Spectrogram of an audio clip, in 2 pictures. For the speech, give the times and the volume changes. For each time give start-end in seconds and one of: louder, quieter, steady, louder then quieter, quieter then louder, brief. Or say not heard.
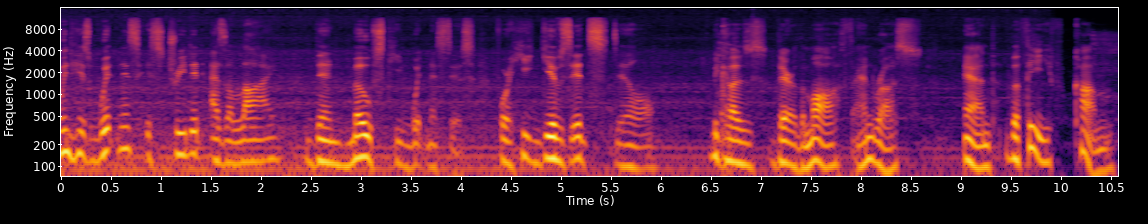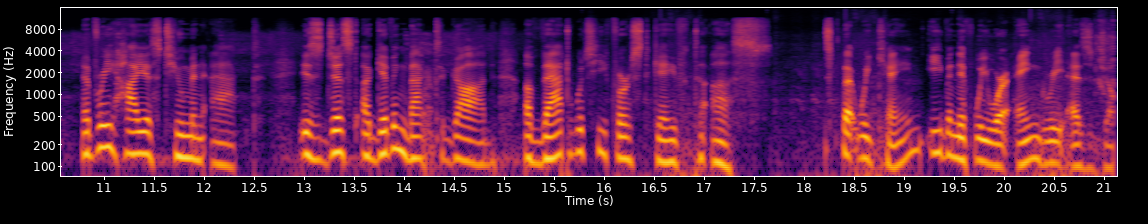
0.0-21.0 steady.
